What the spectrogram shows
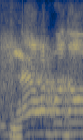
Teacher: جب عین ادا کریں گے تو بیچ گلے سے یہ حرف ادا ہوگا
